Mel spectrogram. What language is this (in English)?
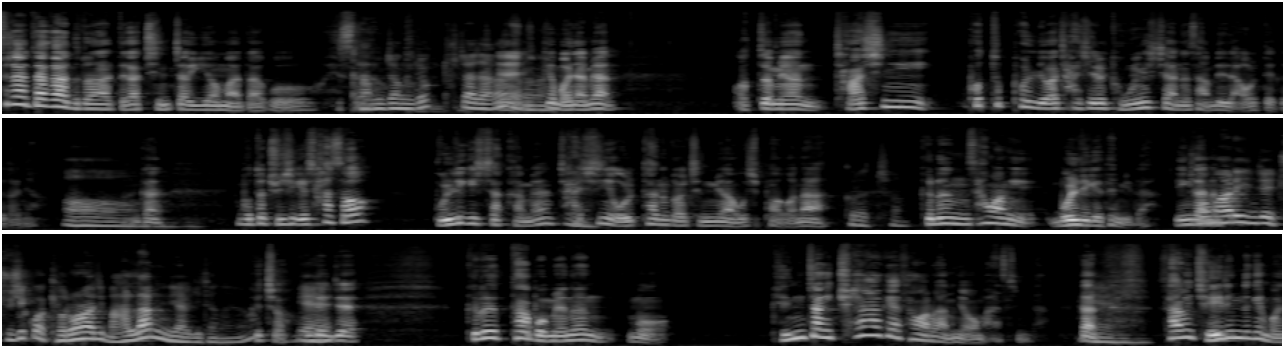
Korean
